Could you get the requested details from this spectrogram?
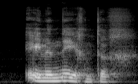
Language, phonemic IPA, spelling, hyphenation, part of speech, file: Dutch, /ˈeː.nəˌneːɣ.ə(n).təx/, eenennegentig, een‧en‧ne‧gen‧tig, numeral, Nl-eenennegentig.ogg
- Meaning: ninety-one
